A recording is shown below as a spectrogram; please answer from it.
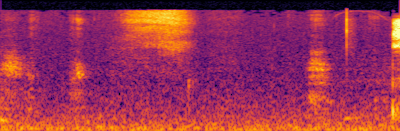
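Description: Near silence, with one faint, short scratch of a pen stroke on chart paper about halfway through.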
